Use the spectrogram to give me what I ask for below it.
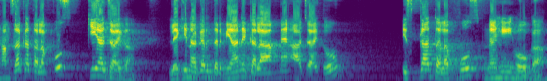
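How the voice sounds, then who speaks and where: A man with a Pakistani Urdu accent teaches a grammar lesson to camera. His voice sits fairly high and sounds bright and forceful. He asks and answers his own questions and slows down for recited examples, and his voice rings with a long echo in the room. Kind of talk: recorded video lesson. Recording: echoey room with long reverb.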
